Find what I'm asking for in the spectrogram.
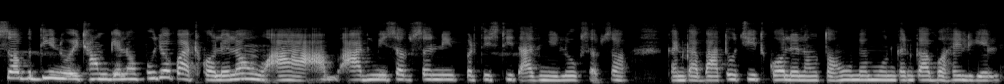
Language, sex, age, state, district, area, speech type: Maithili, female, 60+, Bihar, Sitamarhi, rural, spontaneous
